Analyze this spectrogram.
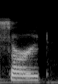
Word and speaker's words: sword: The N is not pronounced. Okay. What about this one? It's sword, actually.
